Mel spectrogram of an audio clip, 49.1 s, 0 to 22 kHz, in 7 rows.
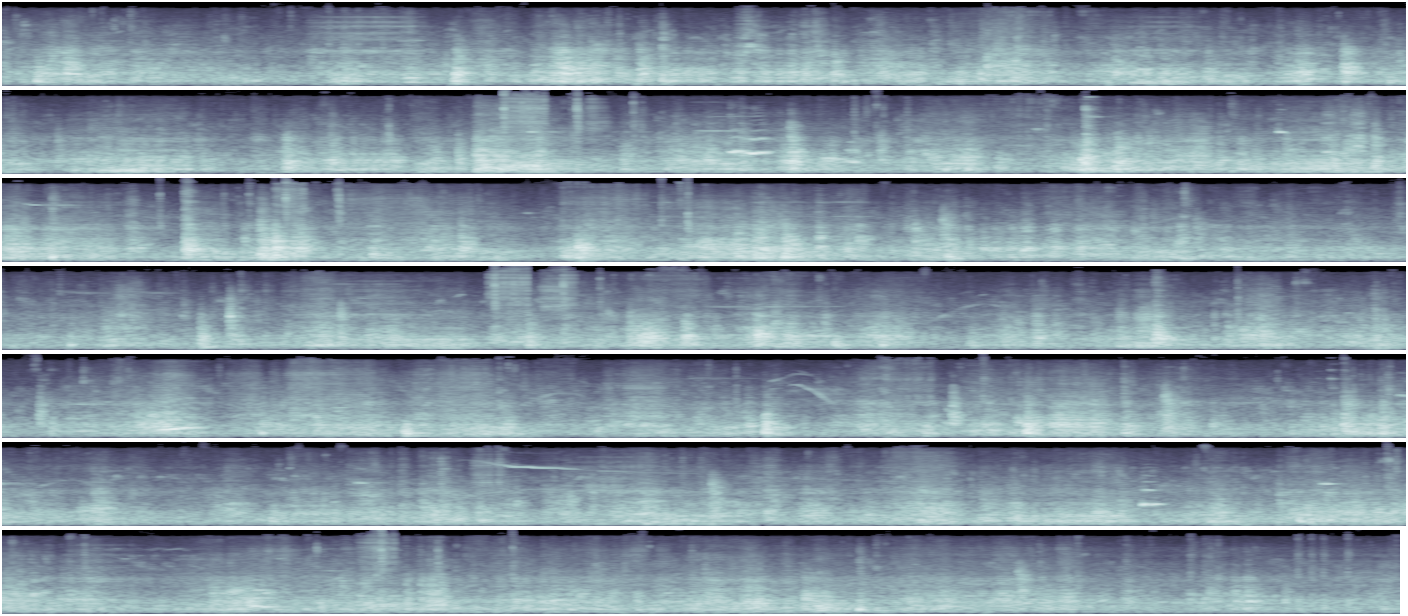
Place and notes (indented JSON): {
  "title": "Saint-Martin-de-Ré, France - The marina",
  "date": "2018-05-20 07:50:00",
  "description": "The very soft sound of the marina during a quiet low tide, on a peaceful and shiny sunday morning.",
  "latitude": "46.21",
  "longitude": "-1.37",
  "altitude": "2",
  "timezone": "Europe/Paris"
}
